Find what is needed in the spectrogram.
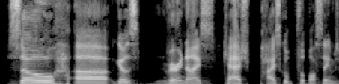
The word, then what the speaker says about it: Cache: So went to Cache, Oklahoma. – Spell that for me. – Cache. C-A-C-H-E. – I would have spelled it C-A-S-H.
